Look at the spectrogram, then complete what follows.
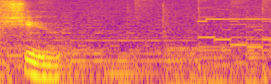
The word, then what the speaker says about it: Shue: Elizabeth Shue. Is that a person? It's a person, yeah. But it's not spelled like shoe. It's S-H-U-E.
